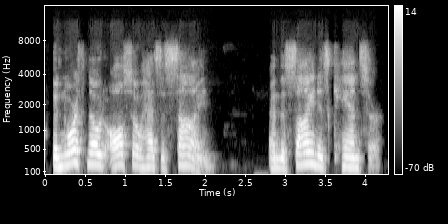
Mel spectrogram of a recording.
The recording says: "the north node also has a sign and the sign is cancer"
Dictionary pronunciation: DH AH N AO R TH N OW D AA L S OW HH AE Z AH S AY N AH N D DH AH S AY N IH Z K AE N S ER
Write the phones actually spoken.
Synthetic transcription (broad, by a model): DH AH N AO R TH N OW D AA L S OW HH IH Z AH S AY N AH N DH AH S AY N IH Z K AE N S ER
